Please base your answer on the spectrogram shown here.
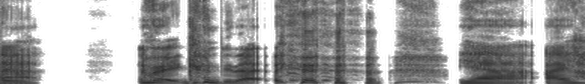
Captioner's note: laughing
